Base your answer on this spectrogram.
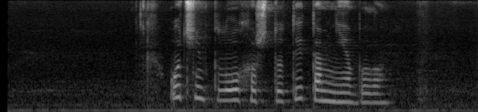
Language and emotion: Russian, sad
